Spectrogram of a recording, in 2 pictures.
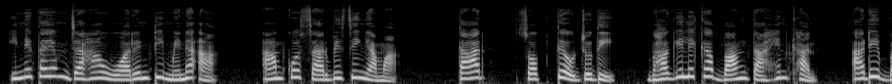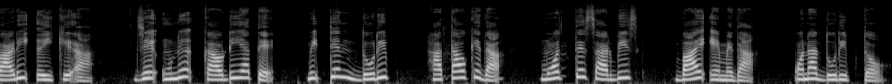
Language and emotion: Santali, neutral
